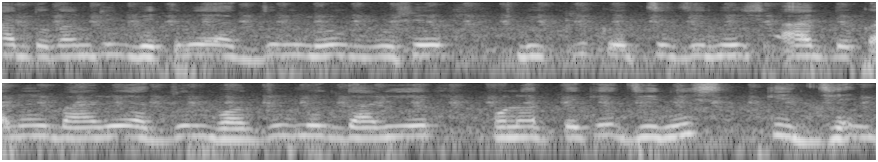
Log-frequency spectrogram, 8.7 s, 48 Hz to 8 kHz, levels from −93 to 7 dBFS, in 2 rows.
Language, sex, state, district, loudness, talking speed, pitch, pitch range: Bengali, female, West Bengal, Paschim Medinipur, -15 LUFS, 160 wpm, 225 Hz, 215-235 Hz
